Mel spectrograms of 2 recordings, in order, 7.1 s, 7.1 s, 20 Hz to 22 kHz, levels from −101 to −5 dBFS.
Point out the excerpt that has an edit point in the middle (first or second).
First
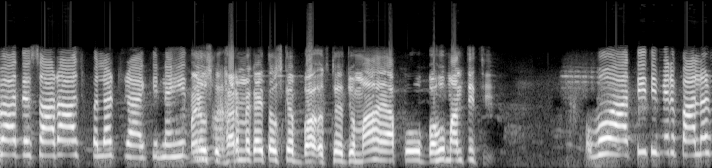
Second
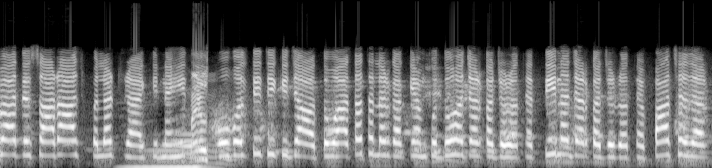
second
